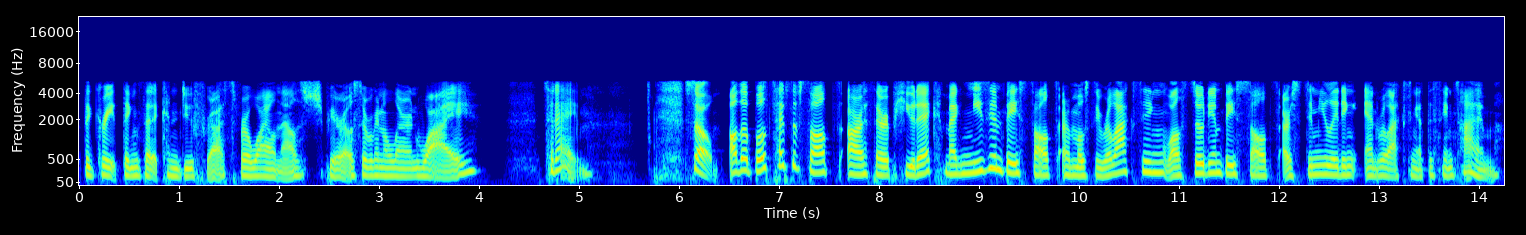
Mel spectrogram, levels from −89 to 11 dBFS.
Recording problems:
high frequencies cut off; noticeable; nothing above 5.5 kHz

